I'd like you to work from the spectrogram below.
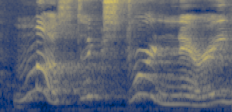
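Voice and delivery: amazed doctor's exclamation; a touch of wonder; exclaiming. A narrator's reading. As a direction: marvel at it like a puzzled doctor. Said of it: "he exclaimed".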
